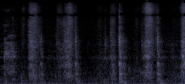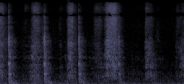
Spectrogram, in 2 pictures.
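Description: Gloved hand smearing acrylic paint across a stretched canvas, faint rubbing swishes at roughly two strokes a second.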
